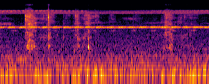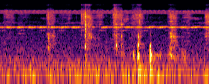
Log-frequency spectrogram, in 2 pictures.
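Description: A hoe chops into dry soil and grass with repeated soft thuds.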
